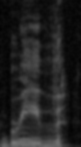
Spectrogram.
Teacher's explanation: This th sound at the end, I have to use my vocal cords to make this sound.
